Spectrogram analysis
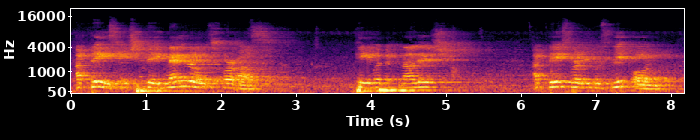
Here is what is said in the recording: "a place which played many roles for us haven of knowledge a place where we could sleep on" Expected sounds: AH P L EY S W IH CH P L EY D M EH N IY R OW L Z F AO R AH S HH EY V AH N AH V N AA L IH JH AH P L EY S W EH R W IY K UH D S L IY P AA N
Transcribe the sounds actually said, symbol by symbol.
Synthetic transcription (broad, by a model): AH P L EY S W IH CH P EY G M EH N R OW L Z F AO R AH S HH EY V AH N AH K N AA L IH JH AH P L EY S W EH R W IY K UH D S L IY P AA N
